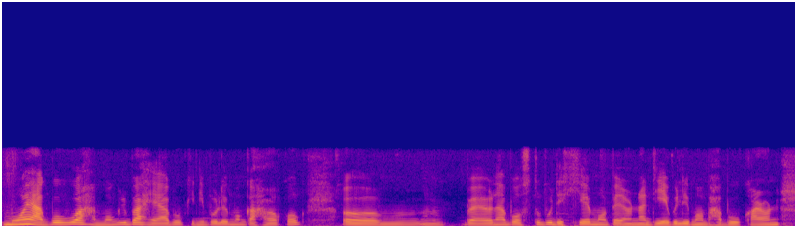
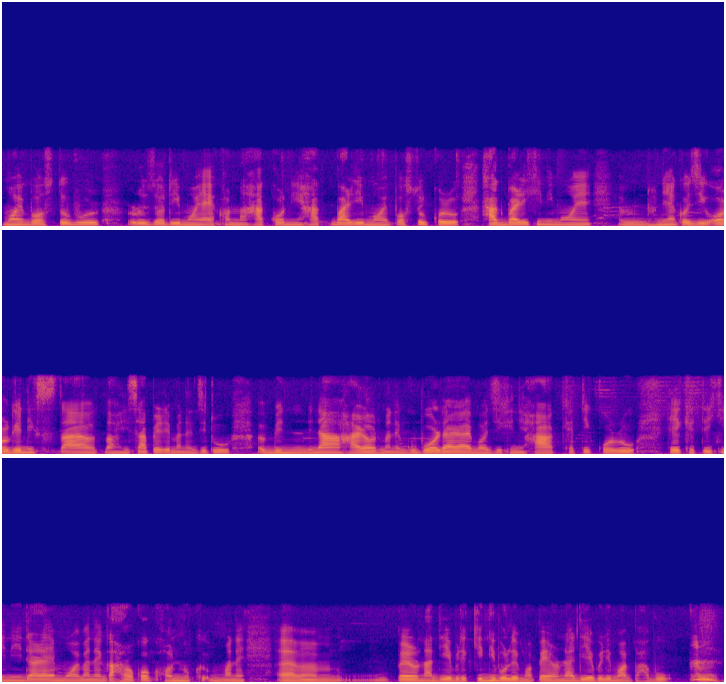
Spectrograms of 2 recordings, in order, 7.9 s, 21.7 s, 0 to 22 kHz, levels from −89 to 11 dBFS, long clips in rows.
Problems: none marked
